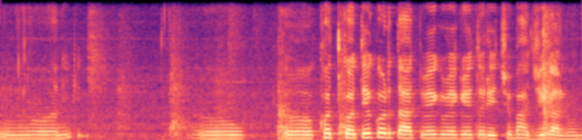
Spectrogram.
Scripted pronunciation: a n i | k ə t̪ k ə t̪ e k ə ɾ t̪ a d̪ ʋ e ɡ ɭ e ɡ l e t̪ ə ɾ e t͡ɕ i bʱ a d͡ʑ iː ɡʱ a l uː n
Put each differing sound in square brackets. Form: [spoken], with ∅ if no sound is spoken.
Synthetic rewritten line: a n i | [kʰ] ə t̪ k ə t̪ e k ə ɾ t̪ a [t̪] ʋ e ɡ ɭ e ɡ [ɭ] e t̪ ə ɾ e t͡ɕ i bʱ a d͡ʑ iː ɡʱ a l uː n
